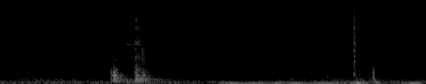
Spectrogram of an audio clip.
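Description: Faint handling noises inside a car cabin: a quick cluster of clicks and knocks about a second in, a light rustle, then two sharp clicks near the end, over a low rumble.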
